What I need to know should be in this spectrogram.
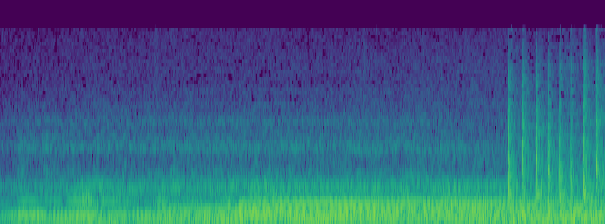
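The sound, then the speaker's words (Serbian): A car engine rumbles low and steady at night as the car pulls up and stops. The rumble grows slightly louder, and a few sharp ticks come near the end. “Jedne noći zaustaviše se kola.”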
